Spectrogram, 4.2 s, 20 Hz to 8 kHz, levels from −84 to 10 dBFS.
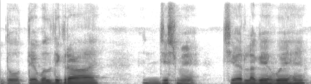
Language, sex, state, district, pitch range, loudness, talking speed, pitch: Hindi, male, Arunachal Pradesh, Lower Dibang Valley, 115-135 Hz, -16 LUFS, 130 wpm, 130 Hz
